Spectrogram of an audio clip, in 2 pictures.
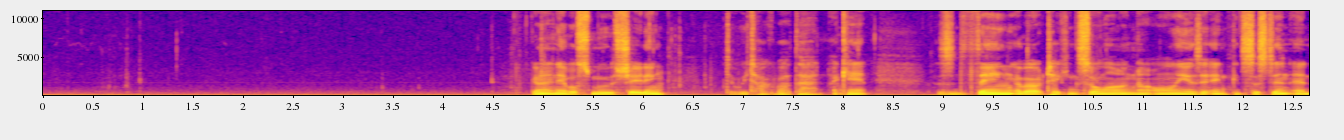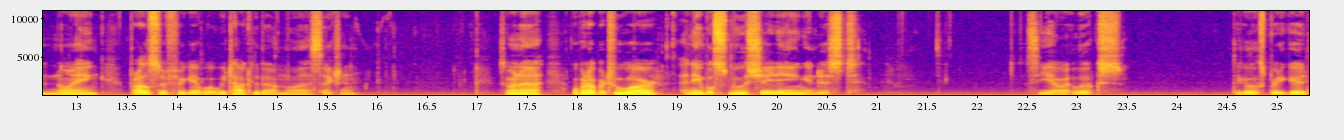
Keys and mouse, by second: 0.7 Tab, 5.0 t, 10.2-12.1 drag, 12.1 middle click, 12.4-14.5 drag, 18.9-21.4 drag, 21.4-24.8 middle drag.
